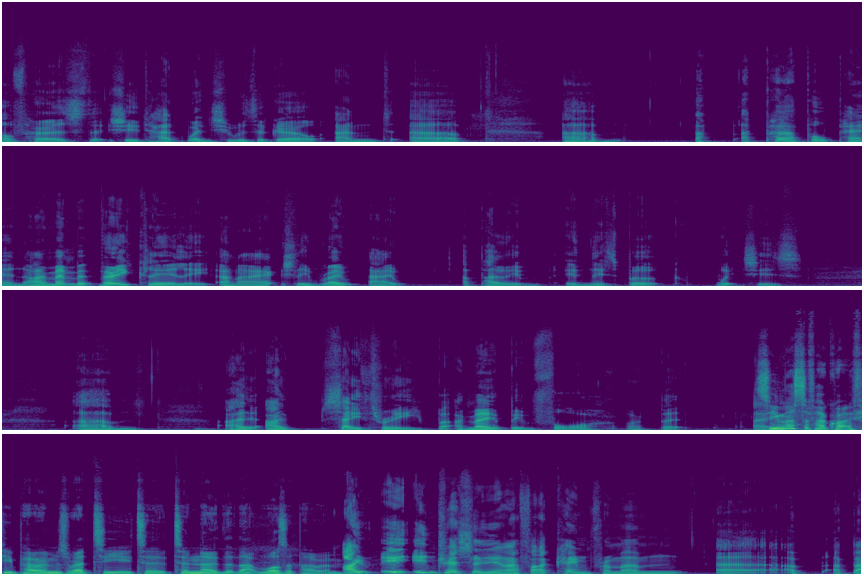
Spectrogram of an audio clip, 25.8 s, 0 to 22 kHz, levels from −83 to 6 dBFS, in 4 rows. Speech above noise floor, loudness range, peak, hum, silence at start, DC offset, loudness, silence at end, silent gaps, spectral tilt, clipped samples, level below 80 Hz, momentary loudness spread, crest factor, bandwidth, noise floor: 31 dB; 14 LU; -6 dBFS; none; 0 s; under 0.1%; -30 LUFS; 0 s; none; -5 dB/octave; under 0.1%; -58 dBFS; 18 LU; 24 dB; 16.5 kHz; -62 dBFS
